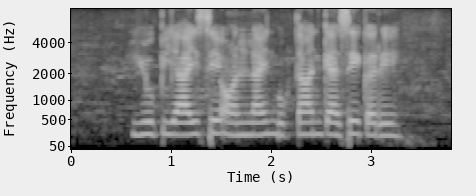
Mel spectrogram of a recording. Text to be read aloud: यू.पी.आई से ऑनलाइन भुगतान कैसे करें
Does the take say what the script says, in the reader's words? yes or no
yes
